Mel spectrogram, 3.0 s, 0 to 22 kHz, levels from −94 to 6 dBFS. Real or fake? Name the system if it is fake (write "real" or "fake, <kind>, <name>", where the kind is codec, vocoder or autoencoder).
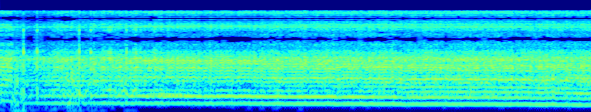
real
